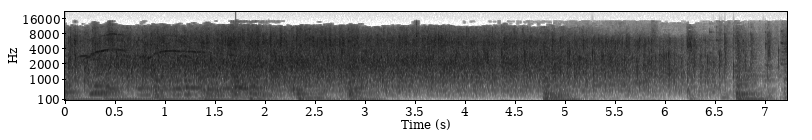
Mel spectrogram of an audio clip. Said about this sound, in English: Y'all do me a favor. How about a round of applause for the band?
